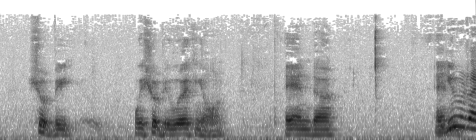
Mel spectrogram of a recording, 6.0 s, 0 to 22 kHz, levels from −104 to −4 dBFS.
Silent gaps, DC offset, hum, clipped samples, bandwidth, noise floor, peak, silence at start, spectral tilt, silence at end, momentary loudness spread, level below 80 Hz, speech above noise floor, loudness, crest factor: none; under 0.1%; none; under 0.1%; 15 kHz; -50 dBFS; -6 dBFS; 0.4 s; -5.5 dB/octave; 0 s; 16 LU; -54 dBFS; 28 dB; -25 LUFS; 18 dB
